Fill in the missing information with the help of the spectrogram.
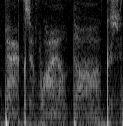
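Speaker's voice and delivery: plain reading voice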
